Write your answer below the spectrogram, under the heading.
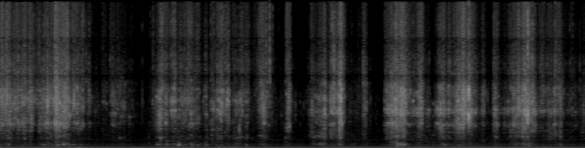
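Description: Clear plastic bag around a batting helmet crinkling and rustling in irregular bursts as hands work it open.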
